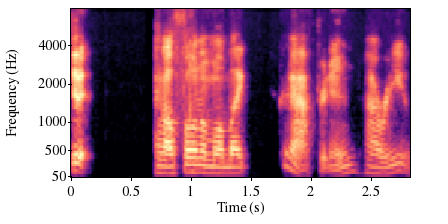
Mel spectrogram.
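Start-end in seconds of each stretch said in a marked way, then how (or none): 1.8-2.8 deliberately calm, very soft and quiet polite tone. Speaker retelling phoning someone who sent sixteen texts, with a put-on calm greeting. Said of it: "as calmly as I can with intention".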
